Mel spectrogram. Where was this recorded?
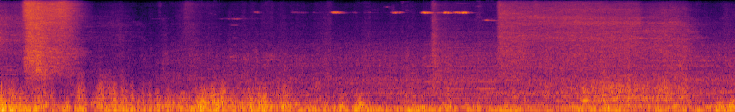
on a street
